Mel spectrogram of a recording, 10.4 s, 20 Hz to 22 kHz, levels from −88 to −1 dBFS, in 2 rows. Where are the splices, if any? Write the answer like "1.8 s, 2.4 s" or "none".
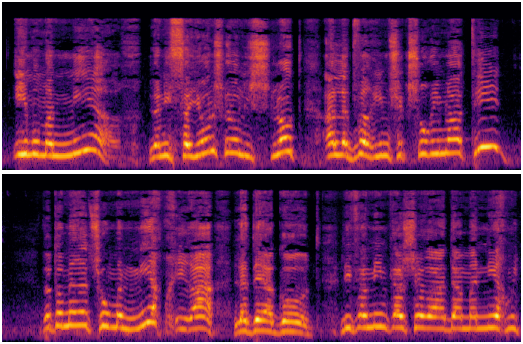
1.4 s, 6.8 s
